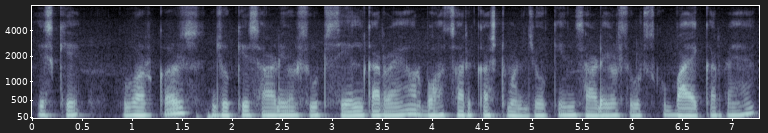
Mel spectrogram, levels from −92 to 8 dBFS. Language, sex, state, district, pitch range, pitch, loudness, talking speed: Hindi, male, Bihar, Patna, 100-110 Hz, 105 Hz, -19 LUFS, 215 wpm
